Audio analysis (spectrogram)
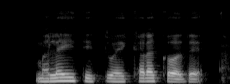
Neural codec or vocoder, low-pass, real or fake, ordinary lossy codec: none; 19.8 kHz; real; none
